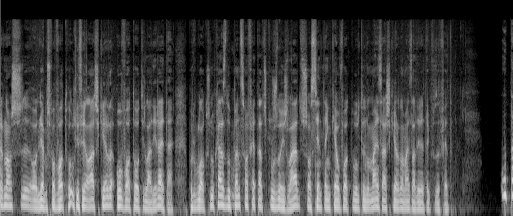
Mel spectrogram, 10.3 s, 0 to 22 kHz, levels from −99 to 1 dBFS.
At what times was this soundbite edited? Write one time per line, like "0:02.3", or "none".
none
